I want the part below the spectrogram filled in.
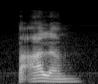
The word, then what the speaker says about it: paalam: And then when you say goodbye, you would say in Filipino, paalam, paalam, paalam. It is spelled as P A A L A M. You may notice paalam features a double vowel. There are two A's at the first part of the sentence.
